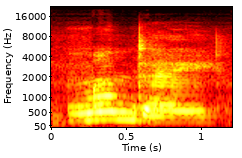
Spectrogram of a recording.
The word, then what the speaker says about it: Monday: So here we have an O that's actually a U sound. And this happens a lot in English. Some other examples are London, money, love, tough. They are not O sounds, they are U sounds. You want the same sound that's at the start of the word umbrella. For example, that sound, that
